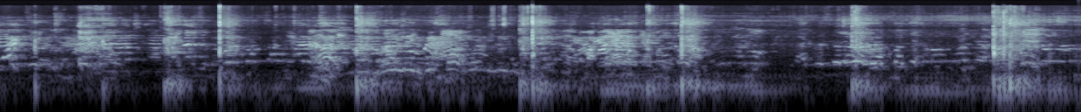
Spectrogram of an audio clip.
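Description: Several young men talk and call out loudly outdoors, close by.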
